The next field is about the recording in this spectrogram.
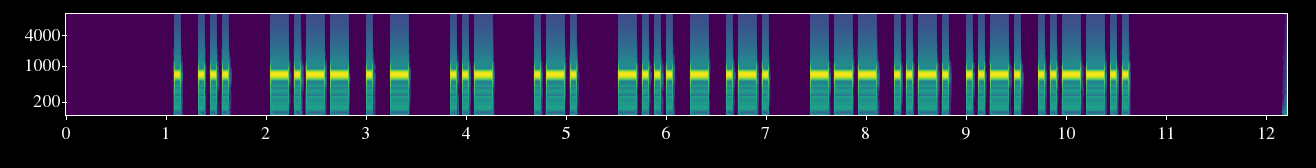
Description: Morse code, heard as a keyed tone, about 20 wpm, 700 Hz. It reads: ES YET U R BTR OFF?
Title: Sentences from Top 500 Words and Abbreviations 20wpm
